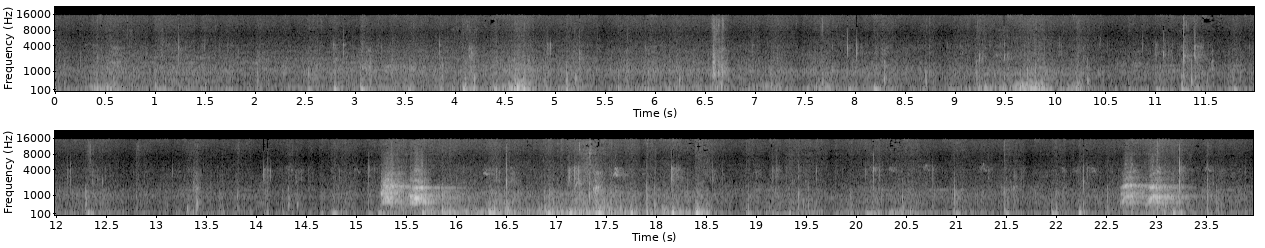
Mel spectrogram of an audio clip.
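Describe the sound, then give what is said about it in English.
Footsteps of a person out walking, with many uneven, fairly soft steps and scuffs across the whole stretch. A denser, louder run of steps comes midway, and no one speaks. “Walking, not talking. Sorry about that.”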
